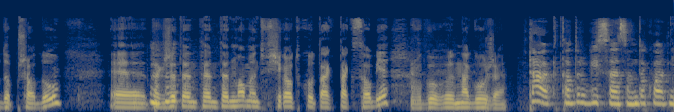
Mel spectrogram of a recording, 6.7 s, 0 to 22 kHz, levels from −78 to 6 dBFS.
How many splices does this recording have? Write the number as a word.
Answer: one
